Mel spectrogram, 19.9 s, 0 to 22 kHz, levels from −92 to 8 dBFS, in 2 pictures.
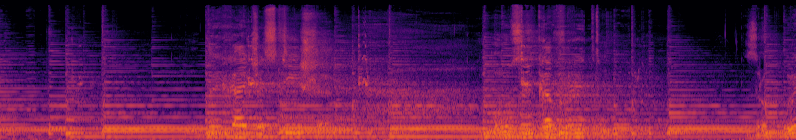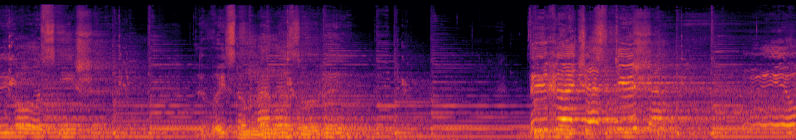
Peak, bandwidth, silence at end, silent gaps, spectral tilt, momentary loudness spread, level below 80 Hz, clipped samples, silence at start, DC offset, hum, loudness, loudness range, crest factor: -2 dBFS; 19 kHz; 0 s; none; -5.5 dB/octave; 14 LU; -48 dBFS; under 0.1%; 0 s; under 0.1%; none; -24 LUFS; 8 LU; 22 dB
